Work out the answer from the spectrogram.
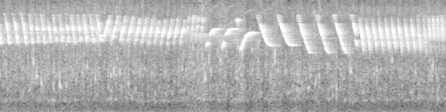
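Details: Canary singing to prompt idle canaries to sing: rapid high trills of repeated notes, then a series of broad descending sweeps, returning to quick rattling trills.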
